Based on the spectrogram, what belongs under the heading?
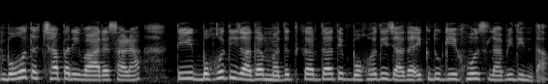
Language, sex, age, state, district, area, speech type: Dogri, female, 30-45, Jammu and Kashmir, Udhampur, urban, spontaneous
